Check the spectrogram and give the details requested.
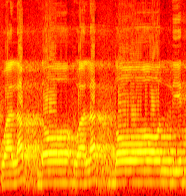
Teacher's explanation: salah satu ciri atau sifat dari huruf dot yaitu istitalah, yaitu meminta panjang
